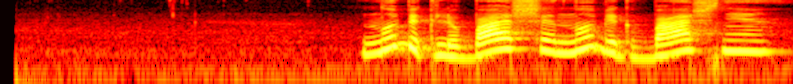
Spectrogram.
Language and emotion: Russian, positive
